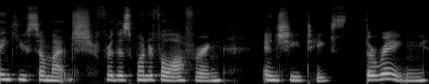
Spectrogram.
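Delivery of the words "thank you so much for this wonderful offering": quiet, soft, low-key voice. A character curtsies to the king and queen, quiet. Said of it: "says a quiet".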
